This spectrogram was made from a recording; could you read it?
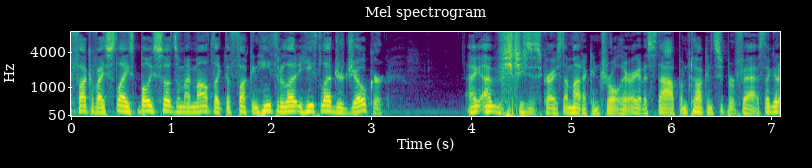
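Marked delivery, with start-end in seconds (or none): none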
